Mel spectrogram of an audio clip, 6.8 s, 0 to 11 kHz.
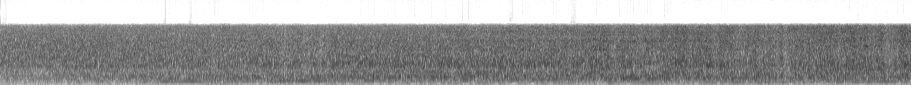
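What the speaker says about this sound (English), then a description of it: "it's an R3 West Trenton, the 830 train, pulling into 30th Street Station" A SEPTA R3 West Trenton commuter train pulls into 30th Street Station at night, its loud, steady rumble and rolling noise filling the platform without letting up.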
